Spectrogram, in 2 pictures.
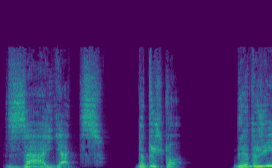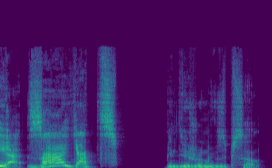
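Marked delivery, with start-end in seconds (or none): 0.0-3.9 very high, desperate-to-be-known hare cries; squeaky exasperated outcry; crying out. A narrator's reading. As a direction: shout it high in disbelief. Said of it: "и вдруг закричал".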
